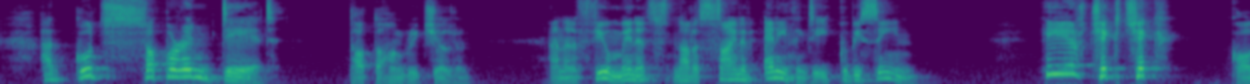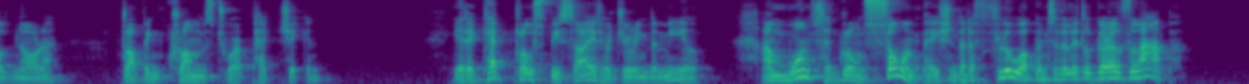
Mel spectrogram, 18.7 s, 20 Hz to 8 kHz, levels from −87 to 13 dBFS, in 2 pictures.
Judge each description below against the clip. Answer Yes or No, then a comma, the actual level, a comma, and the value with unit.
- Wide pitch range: Yes, wide, 8.6 semitones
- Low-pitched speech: Yes, low, 130 Hz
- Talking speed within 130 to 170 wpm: No, average, 185 wpm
